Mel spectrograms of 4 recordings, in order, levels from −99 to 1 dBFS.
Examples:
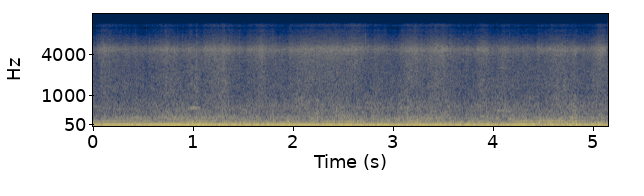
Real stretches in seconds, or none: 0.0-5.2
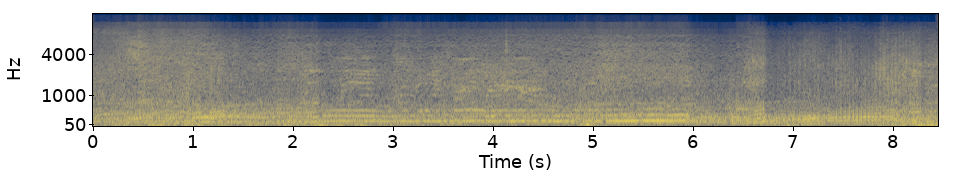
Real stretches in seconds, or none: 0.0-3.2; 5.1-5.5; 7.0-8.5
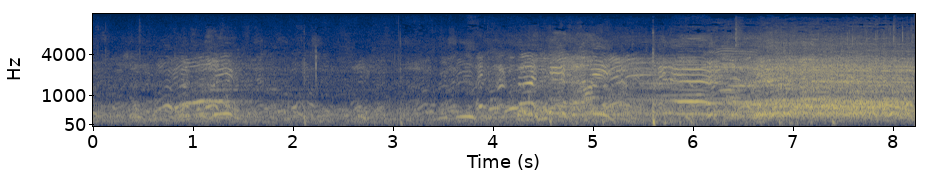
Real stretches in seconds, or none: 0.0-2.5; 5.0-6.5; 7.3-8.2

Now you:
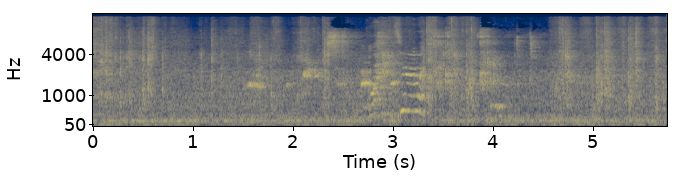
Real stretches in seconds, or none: 0.0-2.5; 3.1-5.7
